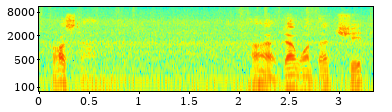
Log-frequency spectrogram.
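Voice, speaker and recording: Noticeable background noise sits behind a man speaking with an Australian accent. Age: 60s. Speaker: gaming streamer. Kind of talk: casual chat.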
